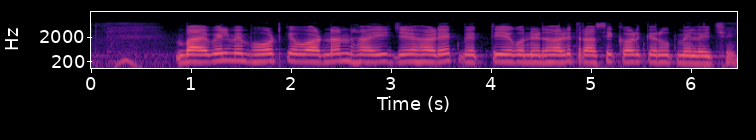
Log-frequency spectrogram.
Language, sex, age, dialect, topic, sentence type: Magahi, male, 18-24, Western, banking, statement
